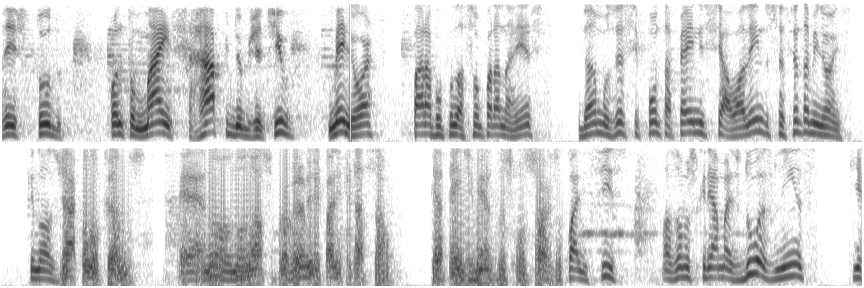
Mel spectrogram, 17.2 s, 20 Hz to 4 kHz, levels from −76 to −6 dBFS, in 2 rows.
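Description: From 0.0 to 3.50 s the audio sounds dull and boxy, with a fresh noise floor roughly 40 dB down and a level a few dB off. It opens out after a 20 ms gap at 3.50 s. This is likely an input switched to a poorer device, then back. At 0.90, 3.10, 3.82, 5.50, 8.50, 10.12, 12.60 and 16.76 s, pauses of 100 to 360 ms lose their textured background to a flat, featureless hiss about 3 to 12 dB quieter. That points to comfort noise in place of the background, likely from a sender that stops transmitting when its detector hears silence. From 9.18 to 14.21 s a rattling buzz at about 86 Hz rides on the signal. That is buffer tearing, with roughly half of each buffer replayed from about 20 ms earlier, which fits a 512-sample buffer. Beneath all of this, the call path's band ends at 4 kHz.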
